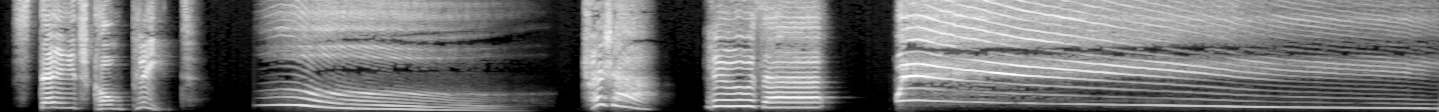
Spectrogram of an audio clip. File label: Cartoon Girl Variety Pack, Cartoon Voice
